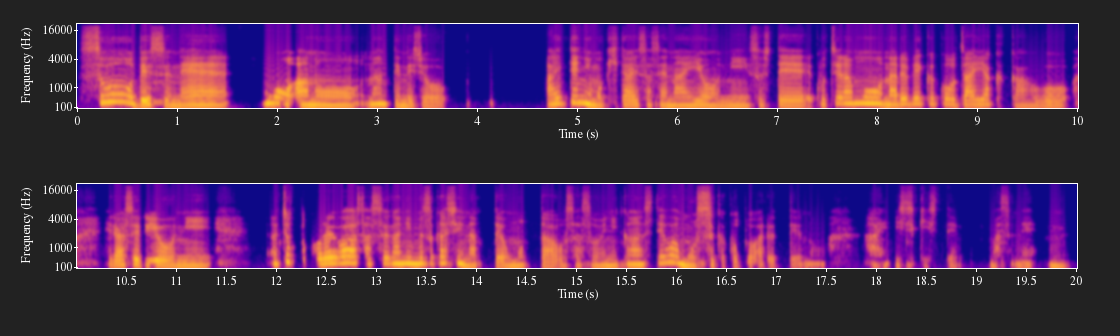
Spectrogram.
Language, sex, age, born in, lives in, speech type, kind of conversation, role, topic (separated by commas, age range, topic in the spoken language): Japanese, female, 25-29, Japan, Japan, conversation, podcast, guest, 断るときの勇気は、どうやって出していますか？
